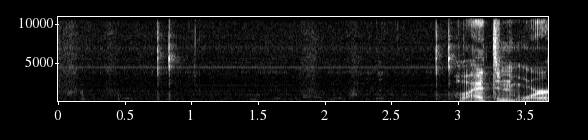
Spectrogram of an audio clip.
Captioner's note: mouse clicking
